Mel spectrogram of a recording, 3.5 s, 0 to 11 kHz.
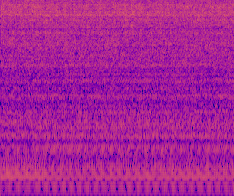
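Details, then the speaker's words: Mazda RX-8 rotary just after ignition coil replacement for a P0300 cylinder 1 misfire: it starts at about 2000 rpm and slowly drops, with a steady, even hum and no stumbles; smooth cold fast idle. "oh my god it started guys rpms are at 2000 and they're slowly dropping"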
